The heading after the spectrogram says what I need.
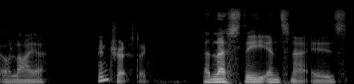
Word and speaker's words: Olalla: liar by the way i always thought it was called a lala but i is that how you pronounce it i discovered that you're actually supposed to pronounce it or liar interesting unless the internet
